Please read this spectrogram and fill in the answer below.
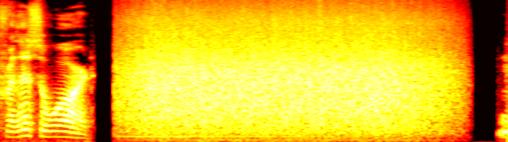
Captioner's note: clapping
